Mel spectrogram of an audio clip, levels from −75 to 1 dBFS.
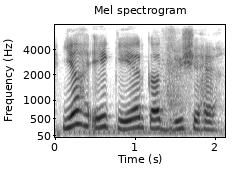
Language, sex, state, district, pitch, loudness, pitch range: Hindi, female, Jharkhand, Deoghar, 235 Hz, -15 LUFS, 220-265 Hz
